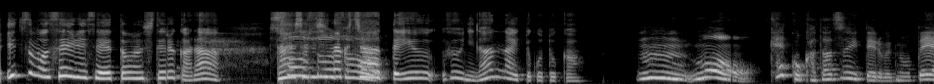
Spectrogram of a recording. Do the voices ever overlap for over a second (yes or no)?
yes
